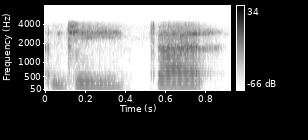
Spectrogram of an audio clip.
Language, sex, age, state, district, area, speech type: Sindhi, female, 45-60, Uttar Pradesh, Lucknow, urban, conversation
